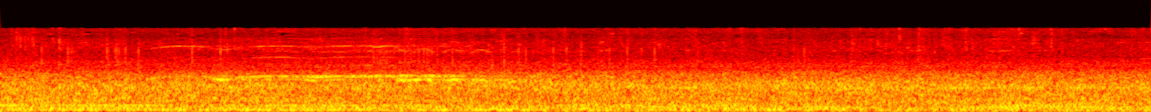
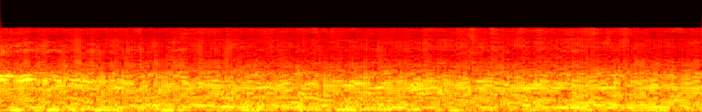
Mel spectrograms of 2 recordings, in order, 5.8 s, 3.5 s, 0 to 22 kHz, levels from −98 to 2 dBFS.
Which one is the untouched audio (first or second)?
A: first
